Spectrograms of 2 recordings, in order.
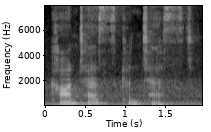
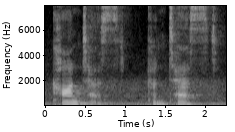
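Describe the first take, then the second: The two takes are said the same way.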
